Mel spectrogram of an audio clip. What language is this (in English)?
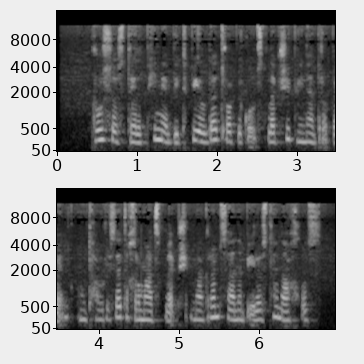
Georgian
